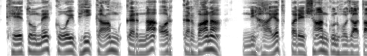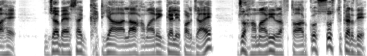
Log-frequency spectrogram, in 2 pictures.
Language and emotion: Urdu, angry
